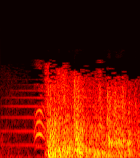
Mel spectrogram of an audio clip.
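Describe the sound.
A rifle volley fired by a squad at a memorial salute: a brief voice, then one loud, sharp blast that settles into a long, rumbling decay.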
